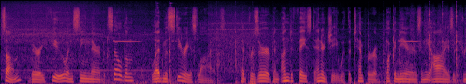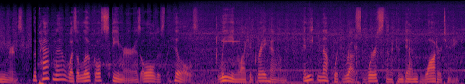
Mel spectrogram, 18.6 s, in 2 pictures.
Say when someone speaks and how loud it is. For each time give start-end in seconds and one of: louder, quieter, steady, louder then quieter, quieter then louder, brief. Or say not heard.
0.0-18.5 steady.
